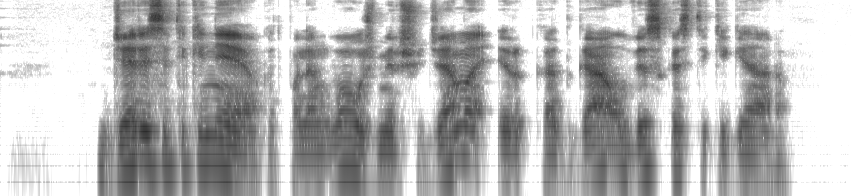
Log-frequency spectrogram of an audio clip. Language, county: Lithuanian, Kaunas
